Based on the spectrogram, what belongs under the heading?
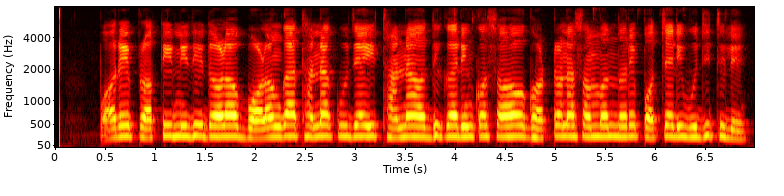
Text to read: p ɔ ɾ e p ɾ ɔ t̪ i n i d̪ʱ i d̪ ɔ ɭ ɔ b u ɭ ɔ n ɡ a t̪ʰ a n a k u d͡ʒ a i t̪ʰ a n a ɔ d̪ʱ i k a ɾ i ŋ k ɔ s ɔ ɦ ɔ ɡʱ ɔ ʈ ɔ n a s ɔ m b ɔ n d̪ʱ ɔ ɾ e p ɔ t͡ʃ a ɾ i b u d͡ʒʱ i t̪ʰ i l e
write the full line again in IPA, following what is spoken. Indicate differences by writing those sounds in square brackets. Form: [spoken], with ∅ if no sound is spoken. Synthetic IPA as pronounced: p ɔ ɾ e p ɾ ɔ t̪ i n i d̪ʱ i d̪ ɔ ɭ ɔ b [ɔ] ɭ ɔ [ŋ] ɡ a t̪ʰ a n a k u d͡ʒ a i t̪ʰ a n a ɔ d̪ʱ i k a ɾ i ŋ k ɔ s ɔ ɦ ɔ ɡʱ ɔ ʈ ɔ n a s ɔ m b ɔ n d̪ʱ ɔ ɾ e p ɔ t͡ʃ a ɾ i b u d͡ʒʱ i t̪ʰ i l e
